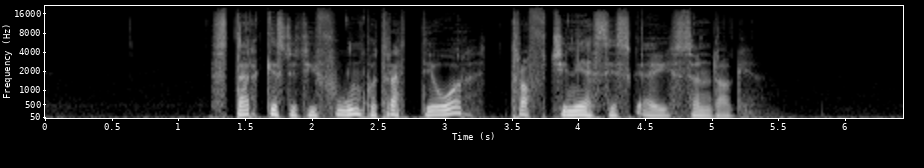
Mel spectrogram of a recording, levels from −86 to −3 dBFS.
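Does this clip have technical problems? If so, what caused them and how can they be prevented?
No, this clip has no technical problems, so there is nothing to prevent.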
